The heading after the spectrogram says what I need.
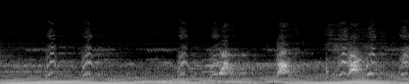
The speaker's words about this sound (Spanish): El sol se ocultó por completo y la gente no dudó en resguardarse cuando el aullido de aquella criatura se escuchó aún más fuerte y cercano, sin saber qué esperarse o de qué bestia podría tratarse.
